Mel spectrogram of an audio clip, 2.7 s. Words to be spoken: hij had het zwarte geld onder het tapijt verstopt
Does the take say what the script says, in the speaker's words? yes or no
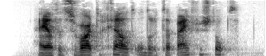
yes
